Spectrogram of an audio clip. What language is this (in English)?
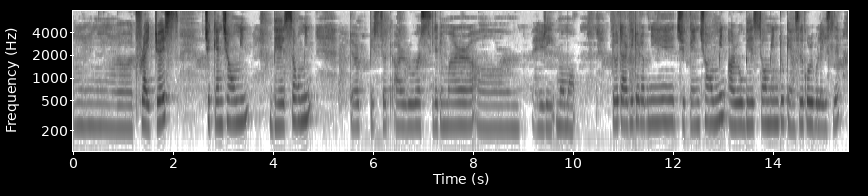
Assamese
